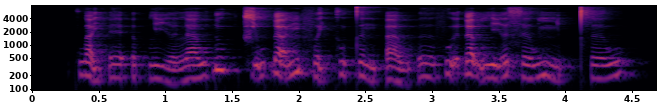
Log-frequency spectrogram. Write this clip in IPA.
k w a̰˧˨ j ʔ ɛ̤˨˩ ʔ ə˨˩ p̚ l i˧˩ ə̯ l a˨˦ w ɗ u˦˥ k̚ t͡ɕ ə̰˧˥ w ɗ a̰˧˥ ŋ f ə̰˧˨ j k ṵ˧˨ t̪ ə˧˩ n ʔ a˧˩ w ʔ ə̤ː˨˩ f ṵ˧˨ ə̯ ɗ a̰˧˨ w l ḭ˧˥ ə̯ s ə˨˦ w ɲ ə˨˩ p̚ t̪ʰ ə˨˦ w

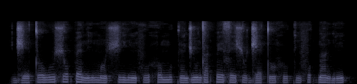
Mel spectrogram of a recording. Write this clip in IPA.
d͡ʒ e˨ t o˧ w u˦ ʃ o˦ k͡p ɛ˦˨ n i˧ m ɔ̃˨ ʃ i˧ j ĩ˨ f u˧ h o˦ m u˦˨ k ɛ̃˨˦ d͡ʒ ũ˦ d a˦ k͡p e˦˨ s e˧ ʃ u˨ d͡ʒ ɛ˨ t ɔ̃˨ h u˨ k i˧ f o˦ ɡ͡b ã˦˨ ɡ͡b ĩ˨˦

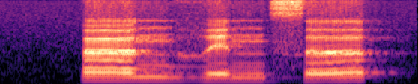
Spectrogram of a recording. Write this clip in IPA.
œ n v e n s ə

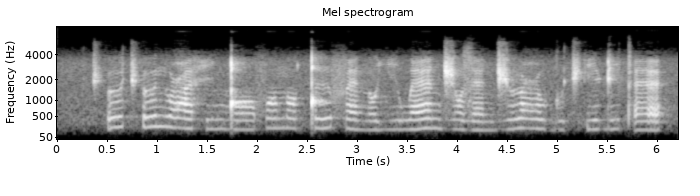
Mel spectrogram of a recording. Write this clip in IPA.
t͡ʃʼ ɵ t͡ʃʼ ɵ n u ʕ æ h i ŋ͡ǃ ɔ f ɔ n̪ ɔ ǃ ɘ f æ n ɔ ʎ i w æ n d͡ʒ ɔ z æ n d͡ʒ ɵ ʕ u ɡ u t͡ʃʼ i ɖ i tʼ æ

